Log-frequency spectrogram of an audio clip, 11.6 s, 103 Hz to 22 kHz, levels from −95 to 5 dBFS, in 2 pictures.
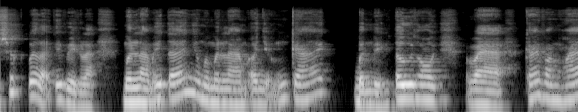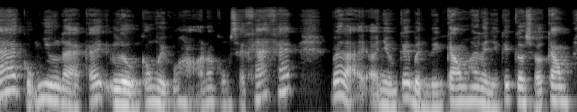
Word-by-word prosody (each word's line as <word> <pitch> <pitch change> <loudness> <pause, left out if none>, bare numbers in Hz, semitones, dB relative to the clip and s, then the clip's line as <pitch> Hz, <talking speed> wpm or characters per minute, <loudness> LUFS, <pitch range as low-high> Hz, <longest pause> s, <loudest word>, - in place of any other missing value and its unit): sức 265 0 -1
với 225 - +5
lại - - +1
cái 195 - +3
việc 145 -6 +1
là 130 -1 -3 0.3
mình 170 -1 +7
làm 165 -2 +4
y 195 - +5
tế, 210 +5 +3
nhưng 260 -5 +1
mà 180 - +2
mình 160 -2 +1
làm 150 -1 -2
ở 150 - -1
những 185 +6 -5
cái 205 +6 -3 0.3
bệnh 135 - +2
viện 130 +1 -3
tư 195 +1 +11
thôi 190 -1 +1 0.3
và 145 -2 0 0.2
cái 205 +3 -1
văn 190 -3 -1
hóa 225 +11 -1
cũng 185 - -5
như 195 -2 +2
là 150 -7 -3
cái 195 +3 -3
lượng 150 -3 +5
công 165 0 -5
việc 145 - 0
của 155 - -14
họ 160 -2 -11
nó 165 0 -9
cũng 145 0 -16
sẽ 150 - -13
khá 205 +7 -8
khác 280 +3 -7 0.4
với 225 - -1
lại - - -4
ở - - -7
những 140 -2 -4
cái 210 - 0
bệnh 130 -6 -2
viện 130 +1 -6
công, 170 0 -1
hay 175 0 -3
là - - 0
những 130 -1 -7
cái 190 - -4
cơ 170 - +1
sở 140 - -3
công 175 +2 -2
170 Hz, 280 wpm, -20 LUFS, 145-195 Hz, 0.4 s, tư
